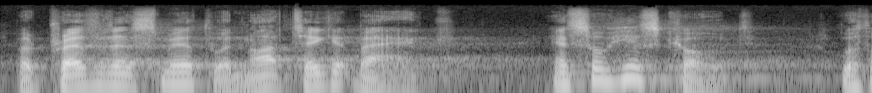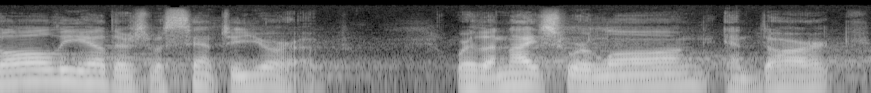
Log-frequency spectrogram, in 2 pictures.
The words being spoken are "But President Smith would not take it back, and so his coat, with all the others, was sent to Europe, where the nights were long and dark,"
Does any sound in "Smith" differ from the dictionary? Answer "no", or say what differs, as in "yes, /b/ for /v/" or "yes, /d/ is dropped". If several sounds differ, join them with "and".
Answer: no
